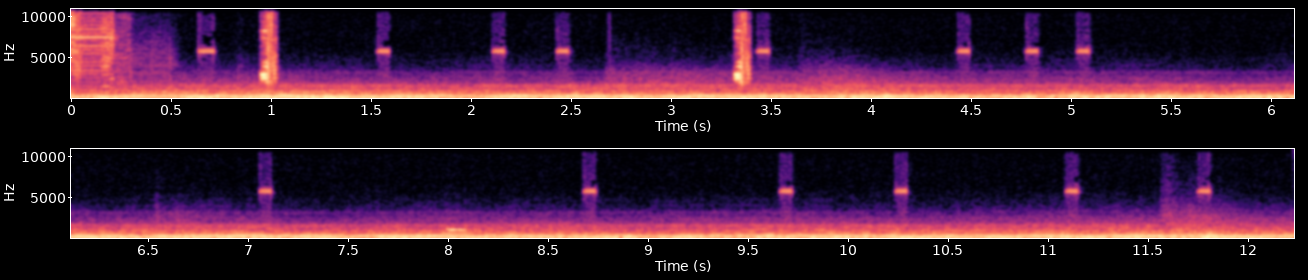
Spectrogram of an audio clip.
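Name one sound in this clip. Soft interface clicks and beeps tick now and then.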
